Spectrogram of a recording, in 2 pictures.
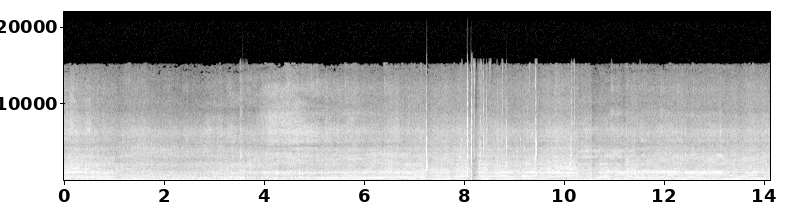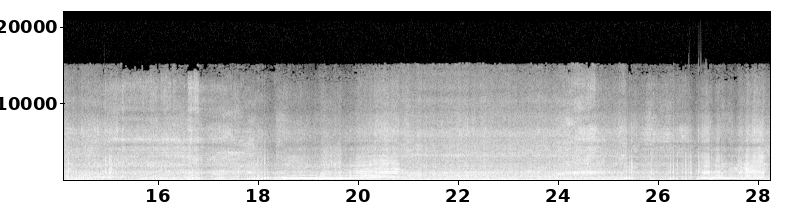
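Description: Honda CR500's two-stroke single-cylinder engine, heard from a camera mounted on the bike, revving hard and falling back over and over as it is ridden round a motocross track. A single sharp knock about eight seconds in.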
